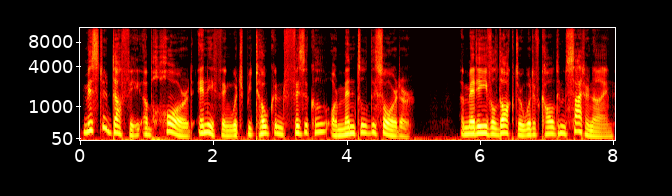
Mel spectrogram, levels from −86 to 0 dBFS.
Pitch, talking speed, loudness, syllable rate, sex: 150 Hz, 135 wpm, -19 LUFS, 5.3 syllables/s, male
